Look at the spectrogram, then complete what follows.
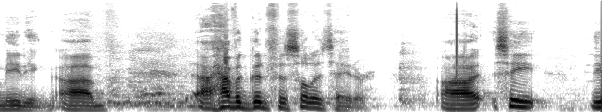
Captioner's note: laughter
